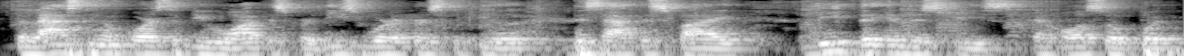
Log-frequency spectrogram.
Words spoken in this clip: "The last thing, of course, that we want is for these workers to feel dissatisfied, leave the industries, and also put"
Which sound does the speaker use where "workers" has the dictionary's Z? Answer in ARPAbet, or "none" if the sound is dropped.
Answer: S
